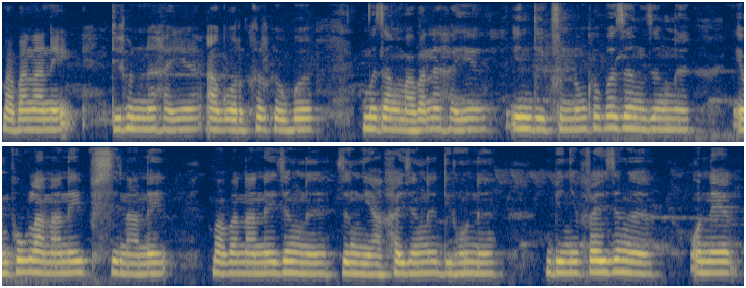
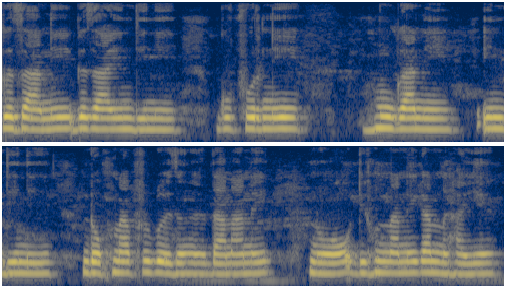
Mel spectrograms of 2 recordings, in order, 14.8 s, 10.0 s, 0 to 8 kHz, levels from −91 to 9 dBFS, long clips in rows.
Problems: none marked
